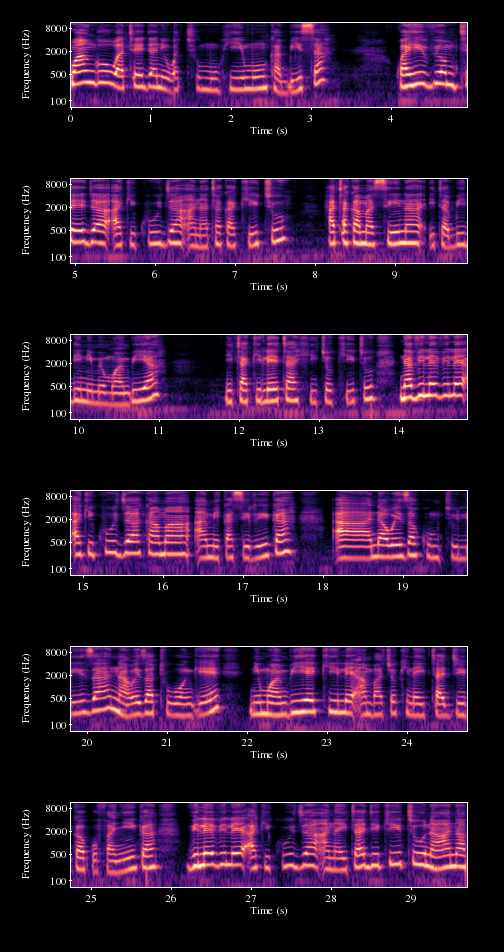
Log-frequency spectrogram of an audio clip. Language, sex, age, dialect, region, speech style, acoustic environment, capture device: Swahili, female, 25-34, Kenya - Mombasa, Kenya, happy; relaxed, nature, mobile / Linux / Chrome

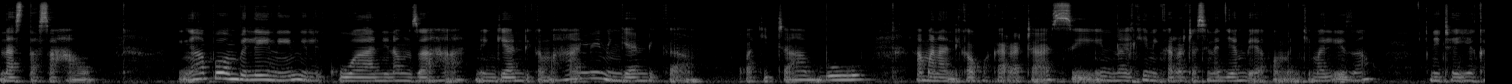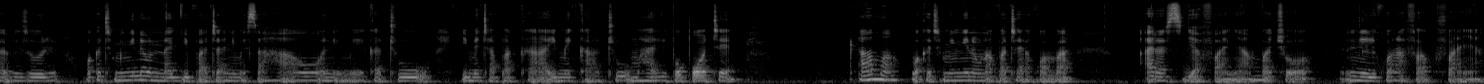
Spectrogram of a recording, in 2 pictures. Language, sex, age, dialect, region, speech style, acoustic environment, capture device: Swahili, female, 25-34, Kenya - Nairobi Sheng-influenced, Kenya, focused, appliances; silence, desktop / Windows / Chrome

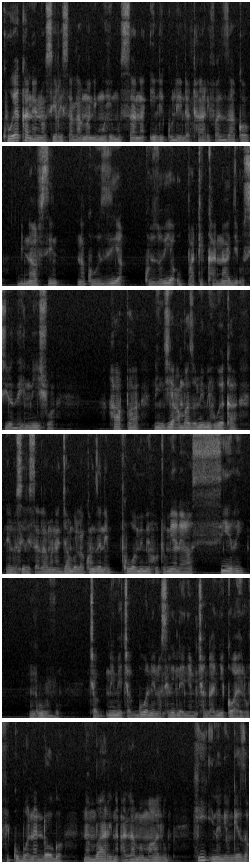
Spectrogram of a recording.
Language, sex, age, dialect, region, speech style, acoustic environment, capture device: Swahili, male, 25-34, Kenya - Nairobi Sheng-influenced, Kenya, happy, nature, desktop / Windows / Chrome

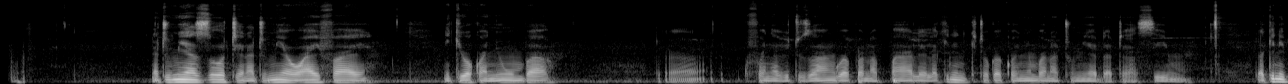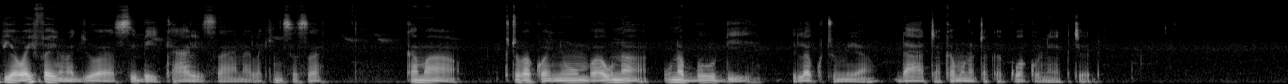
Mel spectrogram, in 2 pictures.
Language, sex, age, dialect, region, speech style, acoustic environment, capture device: Swahili, male, 25-34, Kenya - Nairobi Sheng-influenced, Kenya, focused, nature, mobile / Linux / Chrome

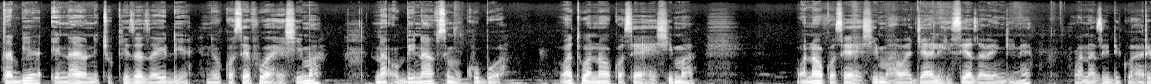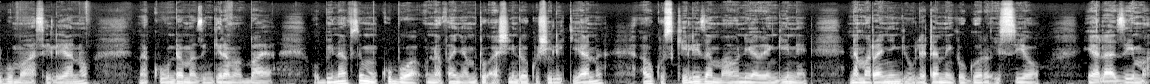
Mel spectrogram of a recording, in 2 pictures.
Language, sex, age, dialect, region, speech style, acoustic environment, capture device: Swahili, male, 35-44, Kenya - Nairobi Sheng-influenced, Kenya, focused, silence, mobile / Linux / Chrome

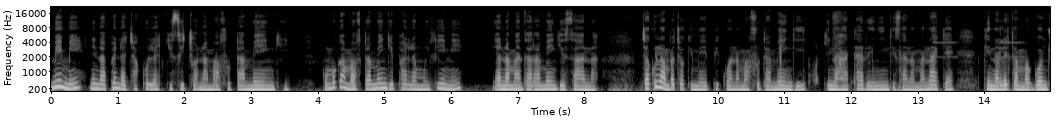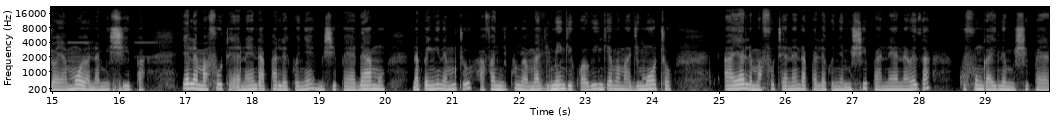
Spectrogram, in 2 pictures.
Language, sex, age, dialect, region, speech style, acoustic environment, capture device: Swahili, female, 25-34, Kenya - Nairobi Sheng-influenced, Kenya, happy; relaxed; excited; focused, nature, mobile / Linux / Chrome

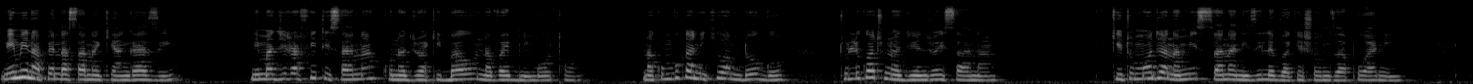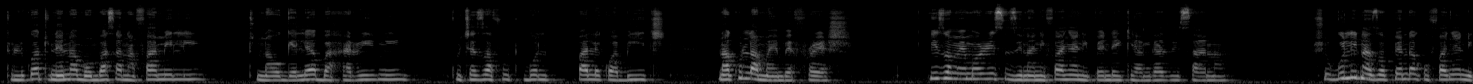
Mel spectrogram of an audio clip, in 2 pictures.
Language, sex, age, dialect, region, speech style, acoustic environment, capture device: Swahili, female, 18-24, Kenya - Nairobi Sheng-influenced, Kenya, relaxed; focused, silence; nature, desktop / Windows / Chrome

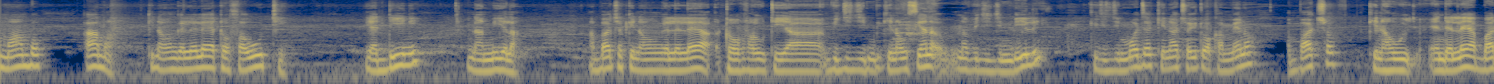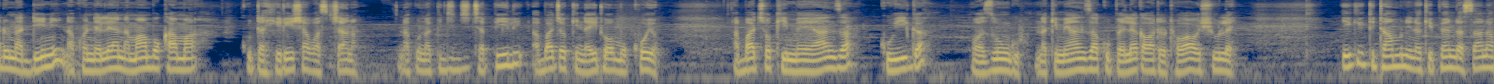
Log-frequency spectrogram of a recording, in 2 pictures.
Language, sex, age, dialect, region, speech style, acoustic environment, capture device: Swahili, male, 25-34, Kenya - Nairobi Sheng-influenced, Kenya, anxious, appliances, mobile / Linux / Chrome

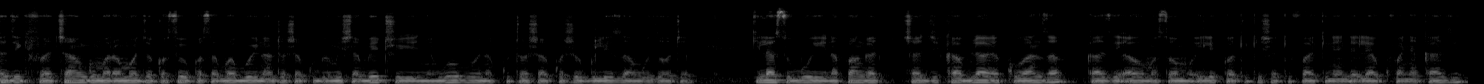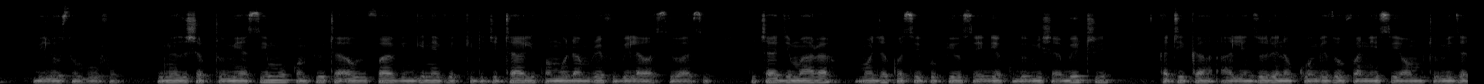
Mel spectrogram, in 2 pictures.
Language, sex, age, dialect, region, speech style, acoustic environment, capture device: Swahili, male, 18-24, Kenya - Nairobi Sheng-influenced, Kenya, relaxed, silence, desktop / Windows / Chrome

